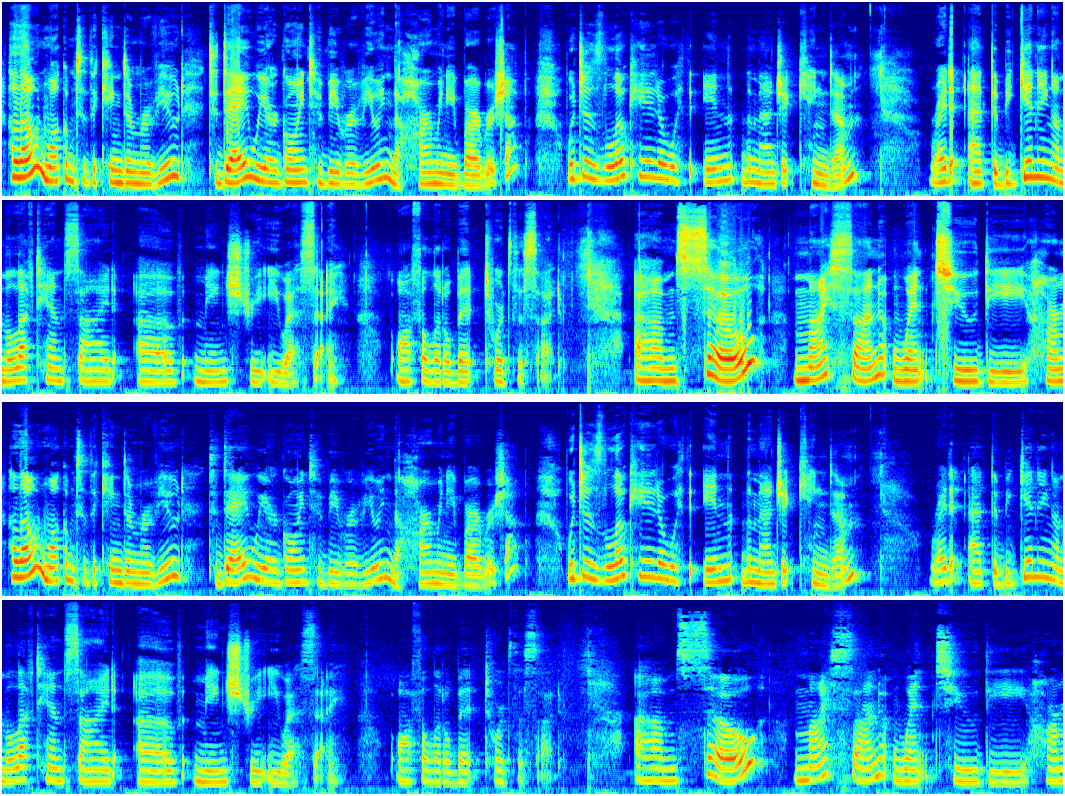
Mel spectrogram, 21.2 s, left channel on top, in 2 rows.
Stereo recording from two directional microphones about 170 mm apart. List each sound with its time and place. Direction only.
0.1 s a woman's voice: 20° left (ahead or behind)
2.0 s a woman's voice: 30° left (ahead or behind)
5.6 s speech: centre (ahead or behind)
8.2 s speech: 20° left (ahead or behind)
9.3 s a woman's voice: 30° left (ahead or behind); by 13.1 s 5° right (ahead or behind)
13.1 s a woman's voice: 10° left (ahead or behind)
13.7 s a woman's voice: 30° left (ahead or behind); by 21.2 s 55° left (ahead or behind)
